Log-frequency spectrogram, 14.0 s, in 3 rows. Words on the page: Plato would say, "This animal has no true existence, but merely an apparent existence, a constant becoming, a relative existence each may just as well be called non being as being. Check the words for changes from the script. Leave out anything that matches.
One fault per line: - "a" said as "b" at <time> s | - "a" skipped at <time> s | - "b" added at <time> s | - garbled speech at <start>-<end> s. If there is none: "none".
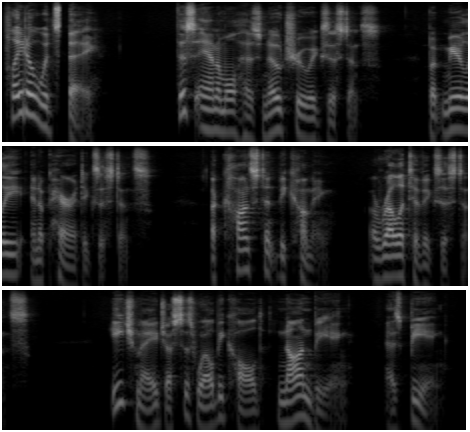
none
